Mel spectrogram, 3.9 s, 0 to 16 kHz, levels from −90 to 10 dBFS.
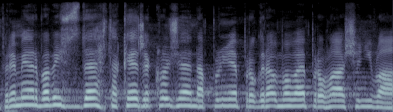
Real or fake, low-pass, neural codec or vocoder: fake; 14.4 kHz; vocoder, 44.1 kHz, 128 mel bands every 256 samples, BigVGAN v2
